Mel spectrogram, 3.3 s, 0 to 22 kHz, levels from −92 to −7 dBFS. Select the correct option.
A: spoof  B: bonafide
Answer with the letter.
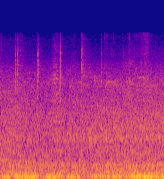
B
